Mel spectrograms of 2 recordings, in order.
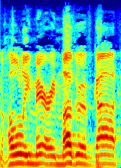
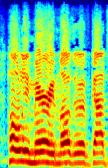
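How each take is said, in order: First: Loud, urgent prayer of a wounded soldier; dying soldier praying. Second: "Holy Mary" shouted much louder, rising, pleading; desperate praying. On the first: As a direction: call the prayer out loud, pleading. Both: Retold or imitated. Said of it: "The Catholics would be saying".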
